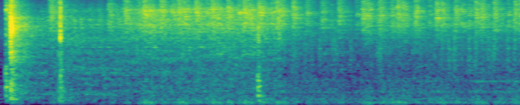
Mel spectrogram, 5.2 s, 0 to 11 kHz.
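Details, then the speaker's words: 1962 Rover P4 in freezing wet weather after ignition timing moved slightly: cranks and fires in sharp bursts, then rough uneven mutter that never settles, running on about three cylinders; crank no start. "Come on, baby. Come on. Why aren't you starting? Come on. You're there. Oh, she's there. She just won't take."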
